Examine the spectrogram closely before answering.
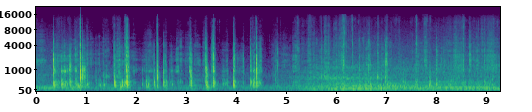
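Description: Screwdriver tip and fingers scraping and clicking against the plastic blower housing while raking debris out of the blower motor resistor opening: a quick run of sharp clicks and scrapes for about the first four seconds, then a steadier rustling scrape.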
